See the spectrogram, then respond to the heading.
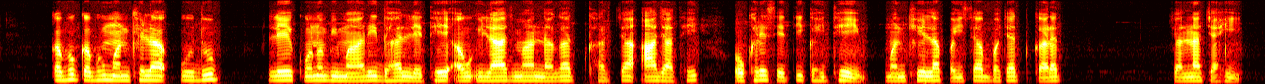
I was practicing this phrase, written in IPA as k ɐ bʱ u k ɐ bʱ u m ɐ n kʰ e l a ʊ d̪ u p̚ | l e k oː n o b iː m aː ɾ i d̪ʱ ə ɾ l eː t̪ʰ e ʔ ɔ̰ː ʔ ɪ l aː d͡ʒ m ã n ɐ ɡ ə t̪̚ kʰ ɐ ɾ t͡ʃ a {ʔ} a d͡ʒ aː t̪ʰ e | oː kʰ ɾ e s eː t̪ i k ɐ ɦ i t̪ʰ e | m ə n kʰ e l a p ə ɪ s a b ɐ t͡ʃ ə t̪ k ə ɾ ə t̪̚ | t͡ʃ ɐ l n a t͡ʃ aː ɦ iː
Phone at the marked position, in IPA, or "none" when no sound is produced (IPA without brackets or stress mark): ʔ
